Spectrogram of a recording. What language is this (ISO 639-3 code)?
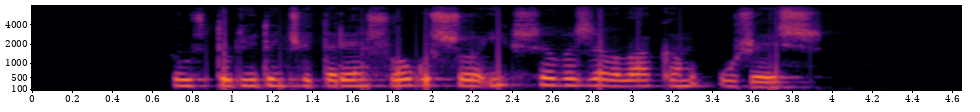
chm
